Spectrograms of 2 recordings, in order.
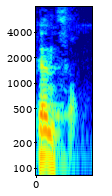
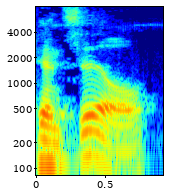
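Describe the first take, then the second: First: The second syllable is a quick, reduced schwa. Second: The second syllable has a full, clear I vowel. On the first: The speaker calls it right. "It's a very fast sound" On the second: The speaker calls it wrong. "I don't say pencil"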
